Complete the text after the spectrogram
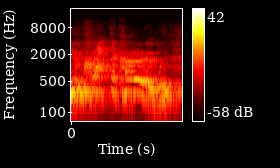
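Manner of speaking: sunny, upbeat, cheerful, smiley voice. Retelling what a man said to them, retelling a smiley delivery. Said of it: "But he said it really smiley".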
